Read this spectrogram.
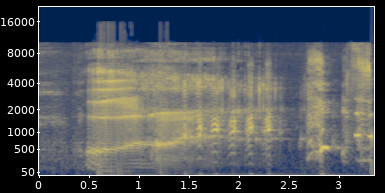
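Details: Forced burping by someone with his little brother and others nearby laughing and urging repeats: a long, loud, rumbling belch breaking into pulses, then short voiced sounds.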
